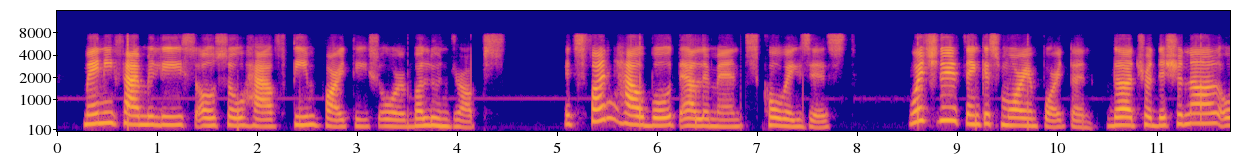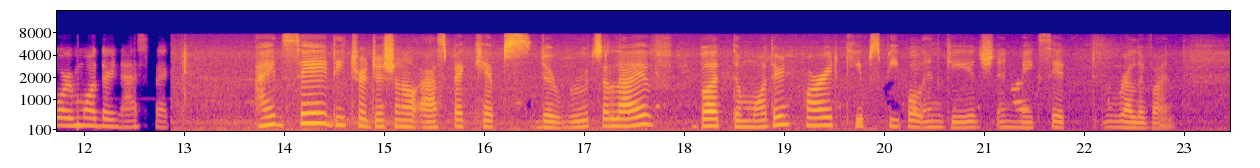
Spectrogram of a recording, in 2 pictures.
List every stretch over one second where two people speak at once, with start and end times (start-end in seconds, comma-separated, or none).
none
